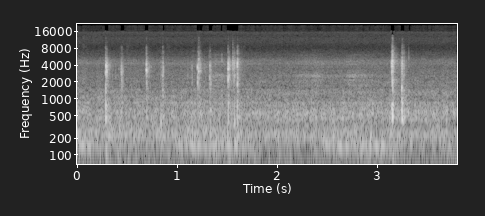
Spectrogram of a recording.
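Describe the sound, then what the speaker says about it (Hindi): Light, sparse keystrokes tap on a computer keyboard in short bursts of a few clicks each, close and fairly quiet, with a pause in the middle. "तो यहाँ हमें टाइप करना है ब्लैक"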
